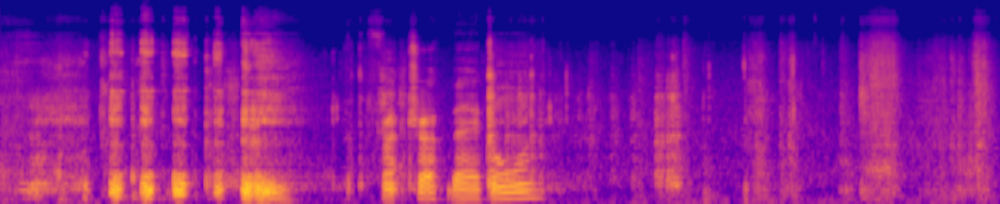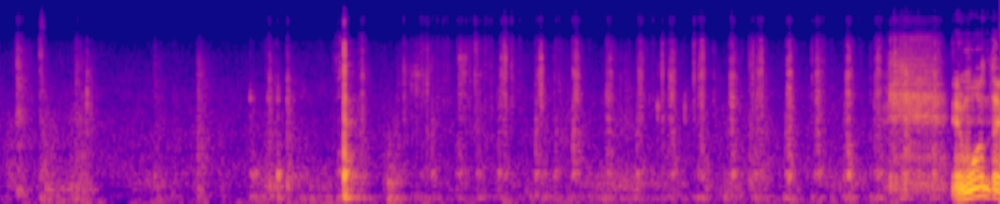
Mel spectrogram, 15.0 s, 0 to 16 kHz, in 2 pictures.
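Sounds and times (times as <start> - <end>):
hands clicking and scraping toy parts: 9.4 - 14.6.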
